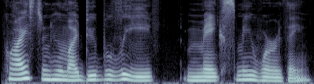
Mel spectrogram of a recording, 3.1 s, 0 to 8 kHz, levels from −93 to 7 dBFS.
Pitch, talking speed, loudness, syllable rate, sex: 150 Hz, 170 wpm, -17 LUFS, 4.6 syllables/s, female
